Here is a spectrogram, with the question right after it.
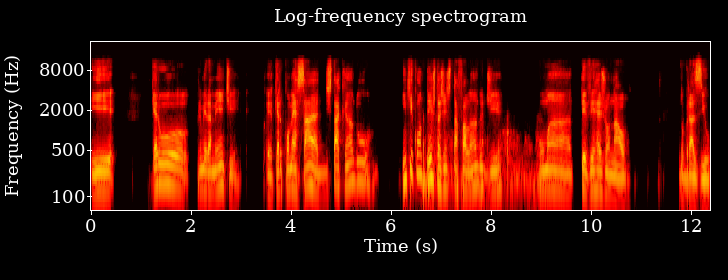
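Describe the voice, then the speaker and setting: A man talks at a very slow pace with lively intonation. The sound is dry with no echo, and the background is quiet. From Caxias, Maranhão, Brazil; Maranhão, Brazil. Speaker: journalist and media researcher; journalist. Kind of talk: academic presentation. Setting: video call. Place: home room. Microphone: video call.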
